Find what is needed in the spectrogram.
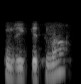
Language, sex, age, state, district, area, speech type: Hindi, male, 30-45, Rajasthan, Karauli, rural, conversation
